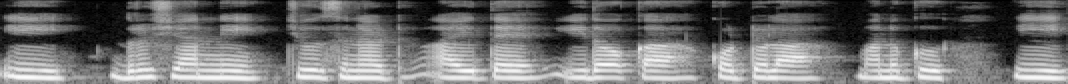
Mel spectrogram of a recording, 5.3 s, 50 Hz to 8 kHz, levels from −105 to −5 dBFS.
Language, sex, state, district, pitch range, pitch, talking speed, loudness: Telugu, female, Andhra Pradesh, Chittoor, 205-220 Hz, 210 Hz, 135 wpm, -14 LUFS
